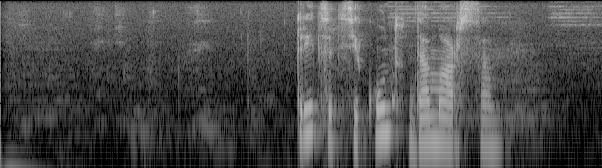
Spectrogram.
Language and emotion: Russian, neutral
